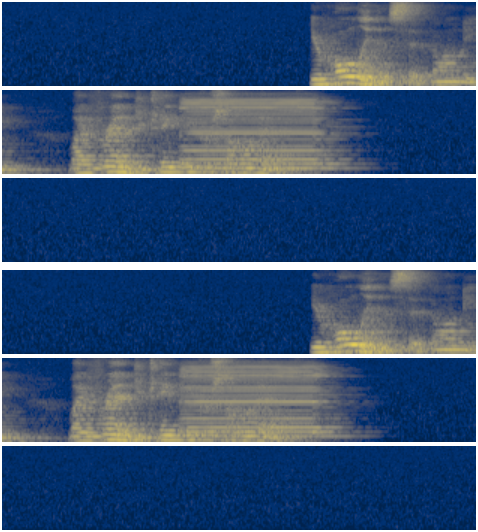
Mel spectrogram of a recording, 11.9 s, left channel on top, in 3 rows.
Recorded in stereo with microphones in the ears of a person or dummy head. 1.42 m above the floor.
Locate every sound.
2.6 s a woman speaking: 55° left (ahead or behind), 0.7 m; by 6.4 s 65° right (ahead or behind), 1.6 m
5.4 s a buzzer: 15° right (ahead or behind), 0.6 m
